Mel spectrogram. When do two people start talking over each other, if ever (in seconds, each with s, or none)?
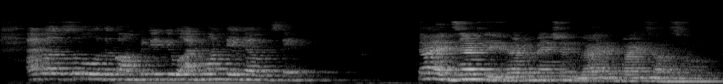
none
